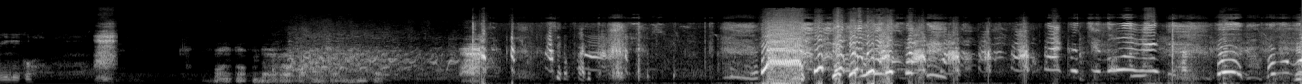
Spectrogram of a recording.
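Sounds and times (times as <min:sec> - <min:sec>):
man's high wailing laughter: 0:04.5 - 0:06.4, 0:07.5 - 0:10.6, 0:12.1 - 0:13.0.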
